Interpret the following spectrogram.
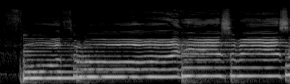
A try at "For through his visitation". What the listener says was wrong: Now here we are going to say visitation because we have a separate syllable there. Listen to the pitches.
